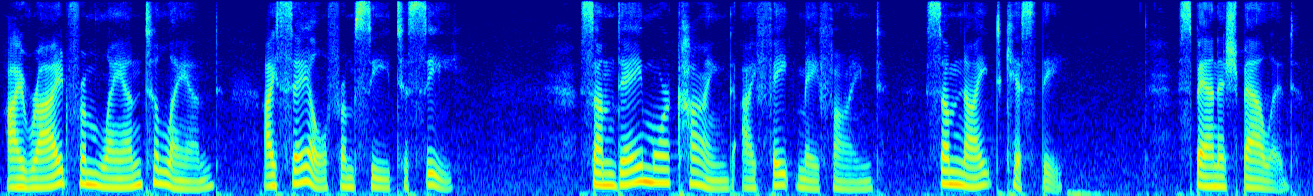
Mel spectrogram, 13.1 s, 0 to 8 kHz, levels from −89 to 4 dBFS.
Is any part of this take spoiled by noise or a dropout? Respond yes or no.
no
